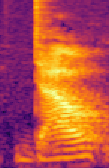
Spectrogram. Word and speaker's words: Tao: t t AO and it's actually pronounced with a d Dao like DST and the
